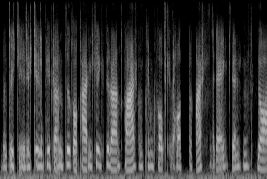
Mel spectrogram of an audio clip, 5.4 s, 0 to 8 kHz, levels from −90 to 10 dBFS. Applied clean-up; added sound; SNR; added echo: neural diffusion model UNIVERSE++.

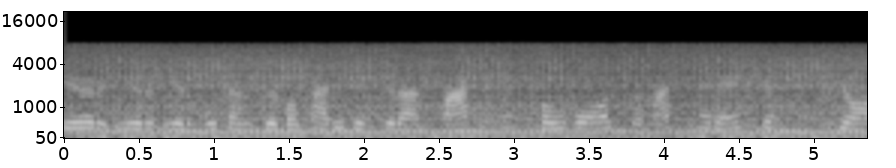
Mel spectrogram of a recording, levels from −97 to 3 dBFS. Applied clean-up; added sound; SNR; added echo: none; Engine; 0 dB; none.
